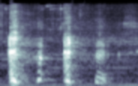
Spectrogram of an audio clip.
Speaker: hey y'all this is again you have to excuse me my allergies are starting to make me cough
